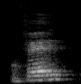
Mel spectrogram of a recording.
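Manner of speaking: ordinary delivery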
